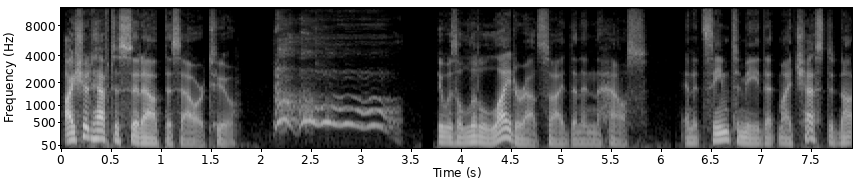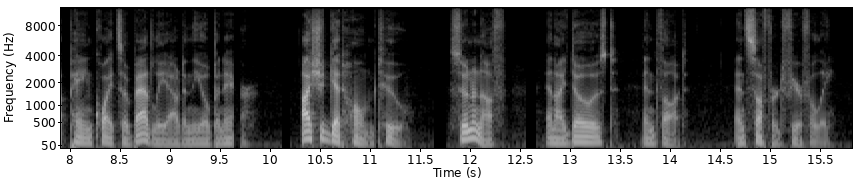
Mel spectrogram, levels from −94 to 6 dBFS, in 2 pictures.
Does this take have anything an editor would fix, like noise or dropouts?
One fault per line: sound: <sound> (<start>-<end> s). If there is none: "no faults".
sound: bark (2.1-3.4 s)
sound: dropout (9.6-9.7 s)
